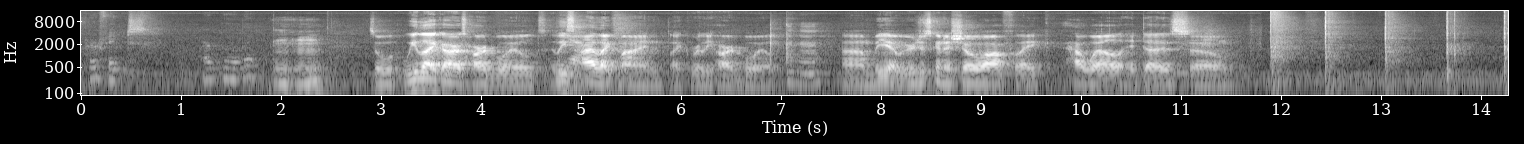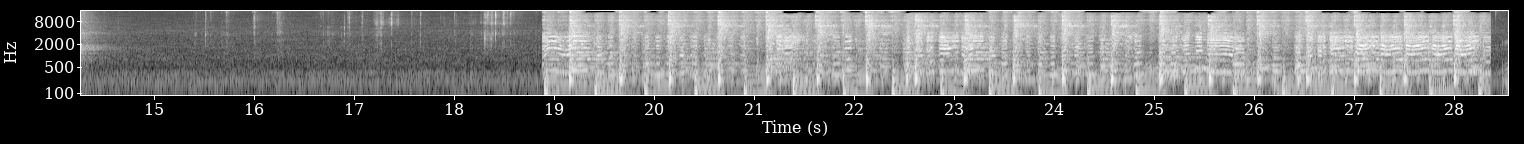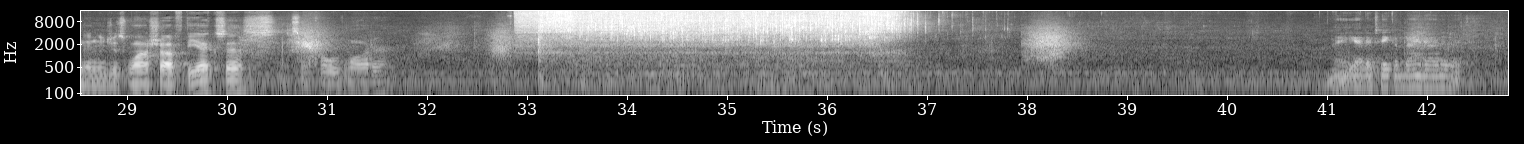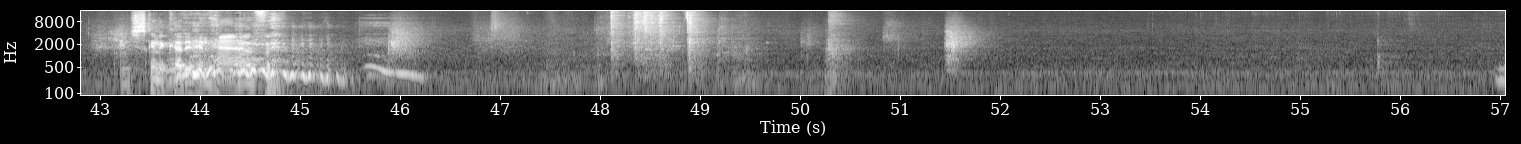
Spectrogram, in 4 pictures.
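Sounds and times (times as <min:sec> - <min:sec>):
faucet water splashing in sink: 0:32.9 - 0:38.0.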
